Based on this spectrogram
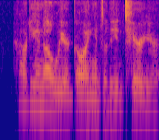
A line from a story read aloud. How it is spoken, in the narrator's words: asked Tom, a bit sharply, for he did not like the assurance of the man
